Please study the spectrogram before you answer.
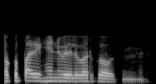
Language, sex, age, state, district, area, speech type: Telugu, male, 18-30, Andhra Pradesh, Konaseema, rural, conversation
